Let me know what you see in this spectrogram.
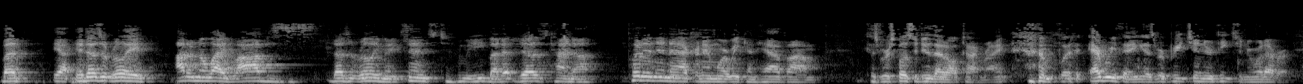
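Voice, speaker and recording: Man teaching a church class, roomy. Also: mid-range voice. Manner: conversational, many fillers, self-correcting with quick apologies. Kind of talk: teaching a class on sharing faith. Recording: roomy, dull lo-fi room recording.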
